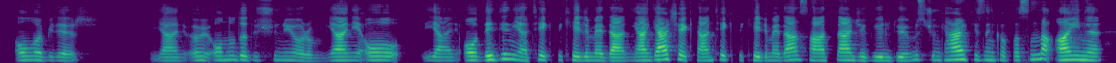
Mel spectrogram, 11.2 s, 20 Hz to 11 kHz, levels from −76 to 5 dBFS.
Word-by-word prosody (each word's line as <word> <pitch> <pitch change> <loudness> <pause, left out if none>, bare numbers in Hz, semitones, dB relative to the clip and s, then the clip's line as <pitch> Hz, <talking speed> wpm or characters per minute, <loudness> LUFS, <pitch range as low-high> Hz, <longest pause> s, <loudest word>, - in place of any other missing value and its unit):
Olabilir, 185 -3 -6 0.5
yani 170 0 -7
ö 195 -1 -6
onu 200 +1 -6
da 205 -2 -1
düşünüyorum 185 -5 -9
yani 185 0 +1
o 195 -1 -2 0.2
yani 175 -2 -6
o 195 -1 +1
dedin 220 +4 +3
ya 185 -6 -2
tek 210 +1 -4
bir 195 - -15
kelimeden 180 -3 +1
yani 185 +1 +4
gerçekten 210 -4 +4
tek 215 +1 -6
bir 200 - -15
kelimeden 180 +2 0
saatlerce 190 -1 +1
güldüğümüz 175 +4 -4
çünkü 200 -1 -10
herkesin 215 -2 +3
kafasında 205 +5 -2
aynı, 200 -1 +5
195 Hz, 140 wpm, -22 LUFS, 180-205 Hz, 0.5 s, aynı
